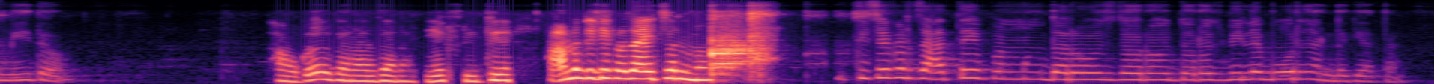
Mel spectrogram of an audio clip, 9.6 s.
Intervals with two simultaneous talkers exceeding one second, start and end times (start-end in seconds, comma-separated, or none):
none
